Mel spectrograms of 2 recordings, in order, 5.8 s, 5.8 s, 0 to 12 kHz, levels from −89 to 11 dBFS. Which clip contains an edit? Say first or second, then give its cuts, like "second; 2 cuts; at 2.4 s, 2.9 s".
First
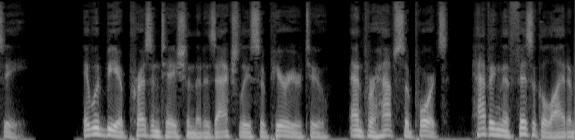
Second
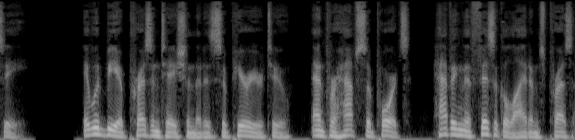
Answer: second; 1 cut; at 2.1 s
